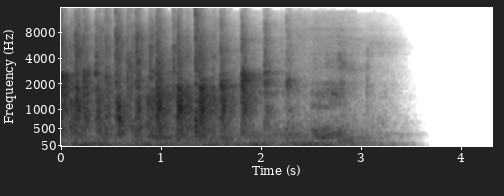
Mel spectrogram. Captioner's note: applause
